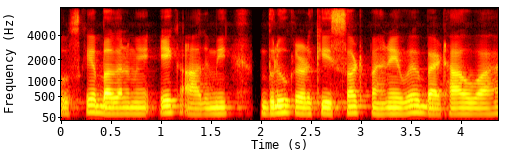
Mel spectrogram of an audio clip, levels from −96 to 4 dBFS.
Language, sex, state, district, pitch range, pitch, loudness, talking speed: Hindi, male, Jharkhand, Ranchi, 115-125 Hz, 115 Hz, -20 LUFS, 190 wpm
